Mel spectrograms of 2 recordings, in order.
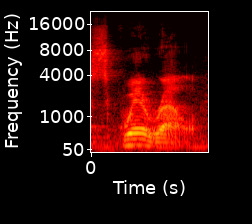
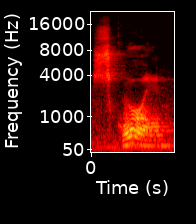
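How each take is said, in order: First: All syllables are pronounced fully. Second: A syllable is cut or merged. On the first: "instead of" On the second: "we either cut out a syllable or condense two syllables"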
